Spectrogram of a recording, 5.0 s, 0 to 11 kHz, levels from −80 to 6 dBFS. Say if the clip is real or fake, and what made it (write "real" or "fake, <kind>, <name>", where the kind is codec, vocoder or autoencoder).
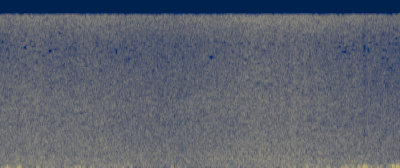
real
